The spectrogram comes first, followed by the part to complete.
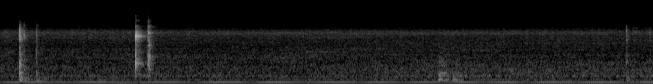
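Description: A metal spoon clinks against a pot while skimming foam off simmering strawberry jam: a light click just after the start and a sharper ringing clink about a second and a half in. A steady low hum runs underneath.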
